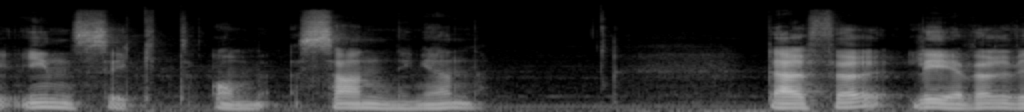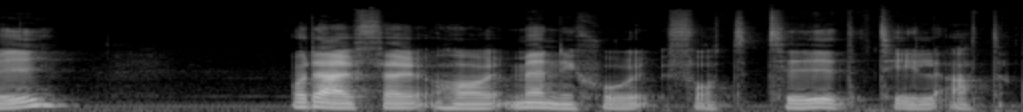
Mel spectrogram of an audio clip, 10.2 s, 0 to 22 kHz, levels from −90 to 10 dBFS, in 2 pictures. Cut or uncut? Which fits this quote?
uncut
